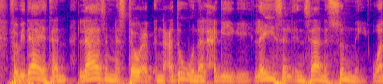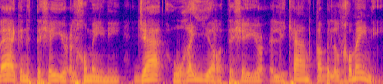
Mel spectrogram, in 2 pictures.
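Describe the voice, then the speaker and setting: With hardly any pauses, a man talks at a fairly slow pace in a fairly high pitch with ordinary pitch variation, over noticeable background noise. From Saudi Arabia, Qatif (Eastern Province). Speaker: Shia commentator in online debate. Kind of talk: debate.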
